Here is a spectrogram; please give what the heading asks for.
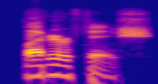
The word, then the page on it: butterfish: American English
